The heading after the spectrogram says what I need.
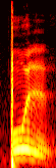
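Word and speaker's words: قُلْ: offers from the evelators we're going to pronounce the coffin heavy weight so all pull heavy heavy weight but by putting pressure on the roof of the mouth oh oh oh pull and not cool if I say cool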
